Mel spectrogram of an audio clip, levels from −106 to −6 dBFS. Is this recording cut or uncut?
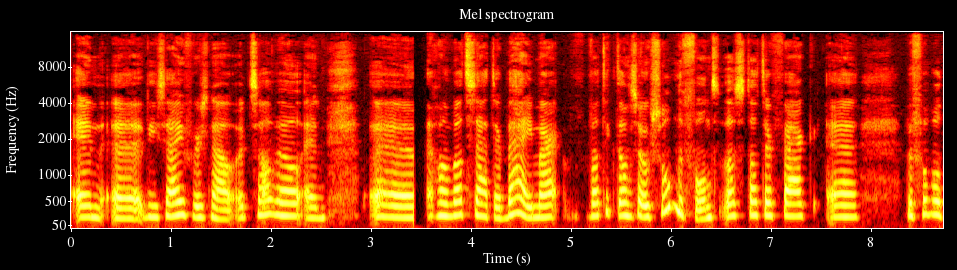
cut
